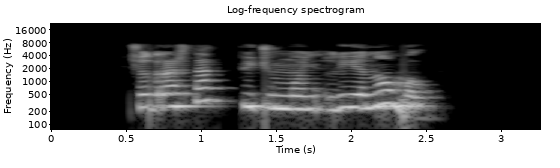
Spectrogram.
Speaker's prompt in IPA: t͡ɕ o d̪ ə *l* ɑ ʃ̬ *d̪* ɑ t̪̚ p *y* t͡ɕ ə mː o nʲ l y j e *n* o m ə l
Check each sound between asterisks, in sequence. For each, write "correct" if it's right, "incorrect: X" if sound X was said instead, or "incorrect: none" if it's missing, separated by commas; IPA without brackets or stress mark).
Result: incorrect: ɾ, incorrect: t̪, correct, correct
